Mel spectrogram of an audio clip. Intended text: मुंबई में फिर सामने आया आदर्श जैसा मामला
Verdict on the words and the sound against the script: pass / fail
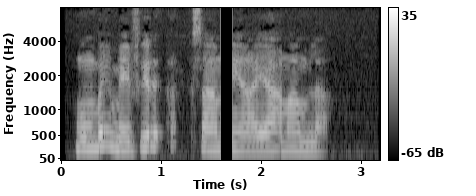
fail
